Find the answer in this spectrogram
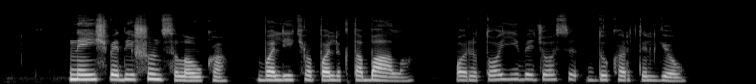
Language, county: Lithuanian, Šiauliai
